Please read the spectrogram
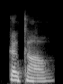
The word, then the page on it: cacao: Indian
